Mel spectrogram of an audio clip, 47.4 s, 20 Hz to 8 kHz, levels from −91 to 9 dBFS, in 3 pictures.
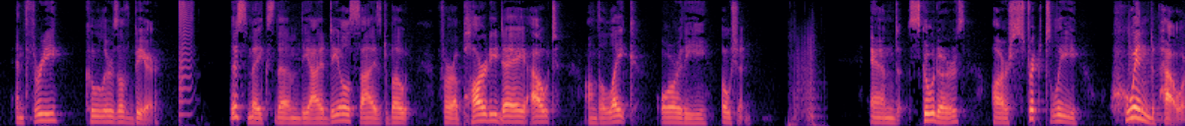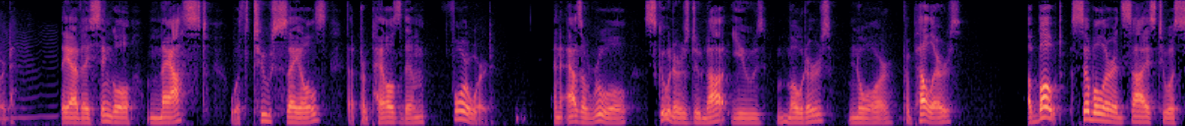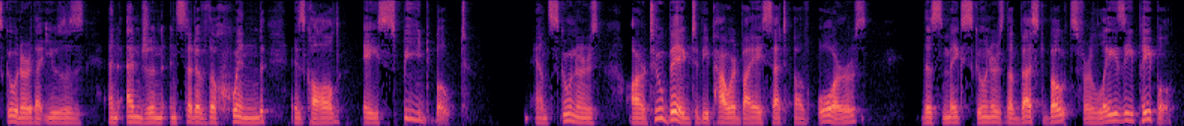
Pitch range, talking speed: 115-145 Hz, 120 wpm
